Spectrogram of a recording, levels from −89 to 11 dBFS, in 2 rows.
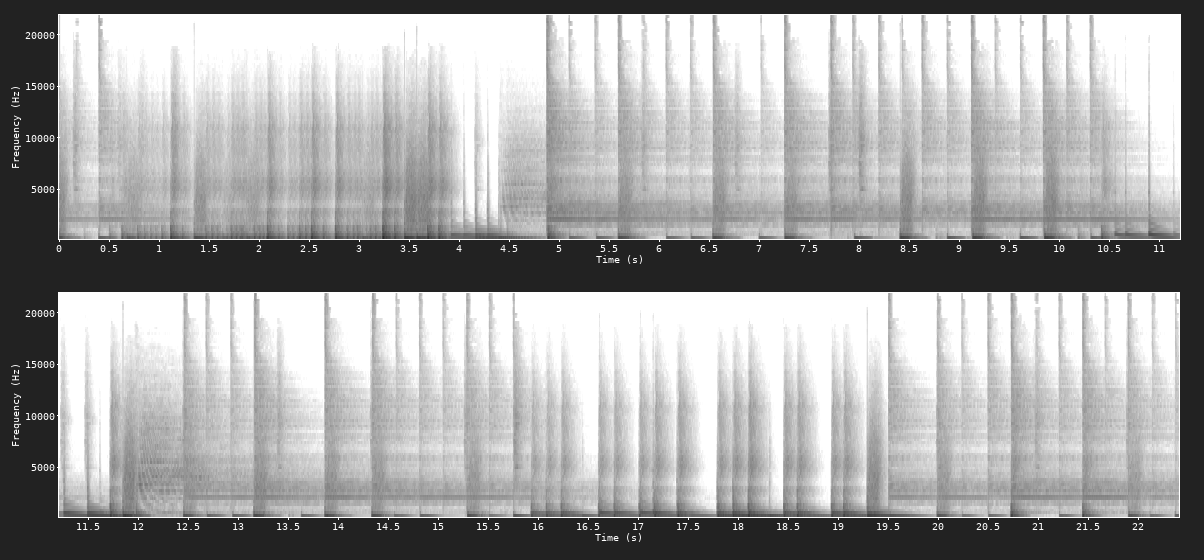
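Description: A music recording with no technical faults audible anywhere in the signal.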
